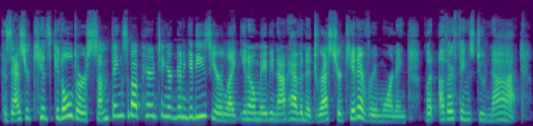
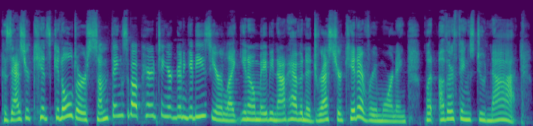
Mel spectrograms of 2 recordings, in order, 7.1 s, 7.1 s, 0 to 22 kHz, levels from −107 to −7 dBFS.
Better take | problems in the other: second | thin; somewhat; fading below 300 Hz

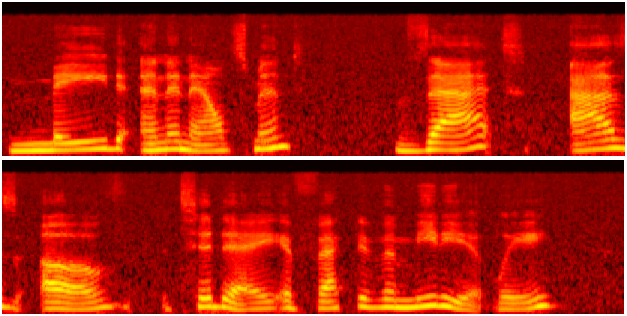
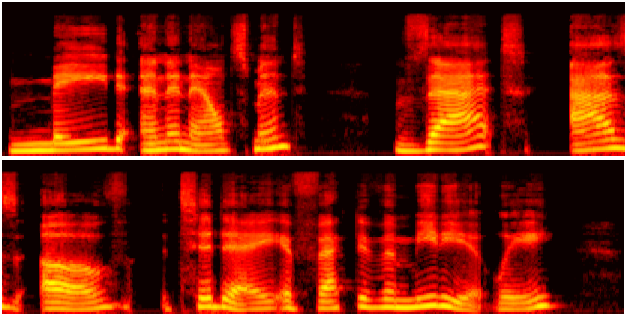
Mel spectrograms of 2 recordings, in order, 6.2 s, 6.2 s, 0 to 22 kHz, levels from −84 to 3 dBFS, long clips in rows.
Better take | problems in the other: second | hiss; faint; throughout; 20 dB below the speech

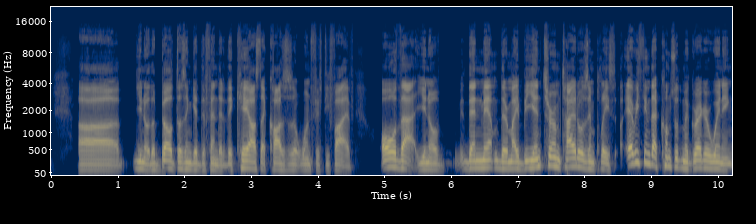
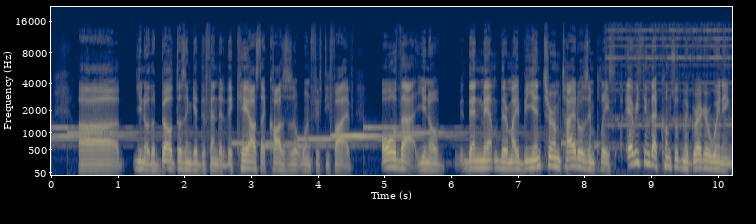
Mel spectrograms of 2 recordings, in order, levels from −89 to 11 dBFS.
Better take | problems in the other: first | alarms or sirens; loud; throughout; 9 dB below the speech

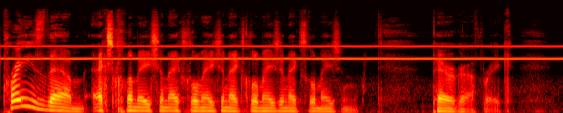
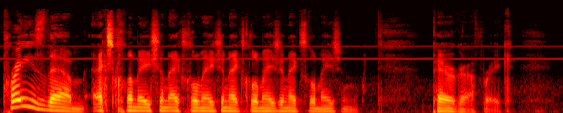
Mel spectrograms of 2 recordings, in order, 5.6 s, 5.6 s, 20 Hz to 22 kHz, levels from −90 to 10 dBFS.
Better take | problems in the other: second | high-pitched whine; loud; throughout; 2.5 kHz, 8 dB below the speech; faint in the second

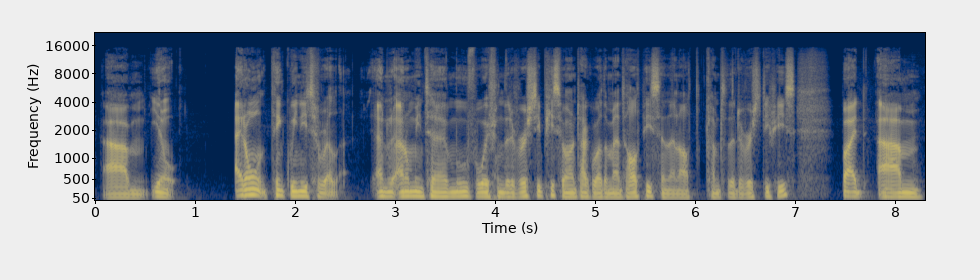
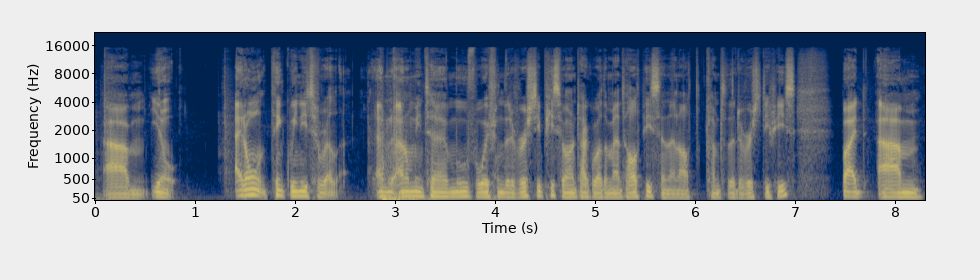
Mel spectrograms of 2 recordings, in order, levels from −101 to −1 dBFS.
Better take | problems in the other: first | door banging; noticeable; until 3.5 s; peak 8 dB below the speech

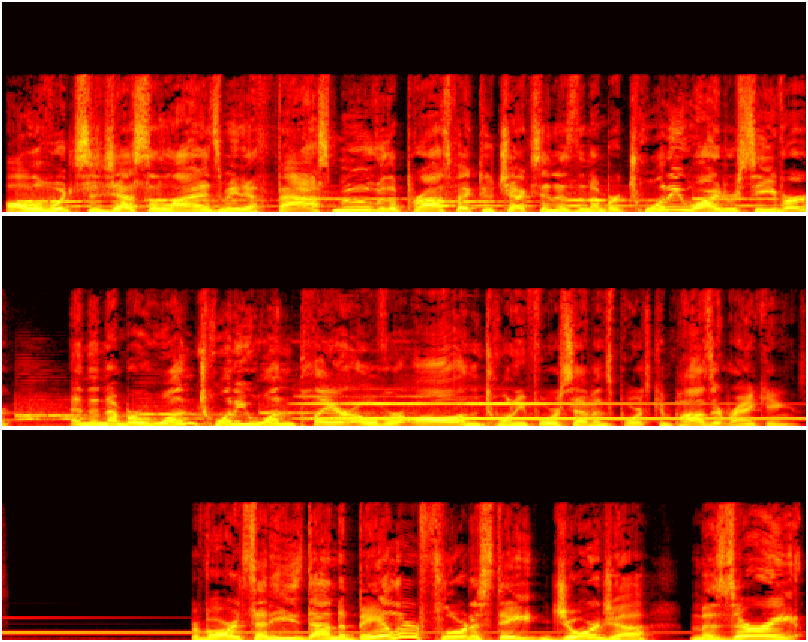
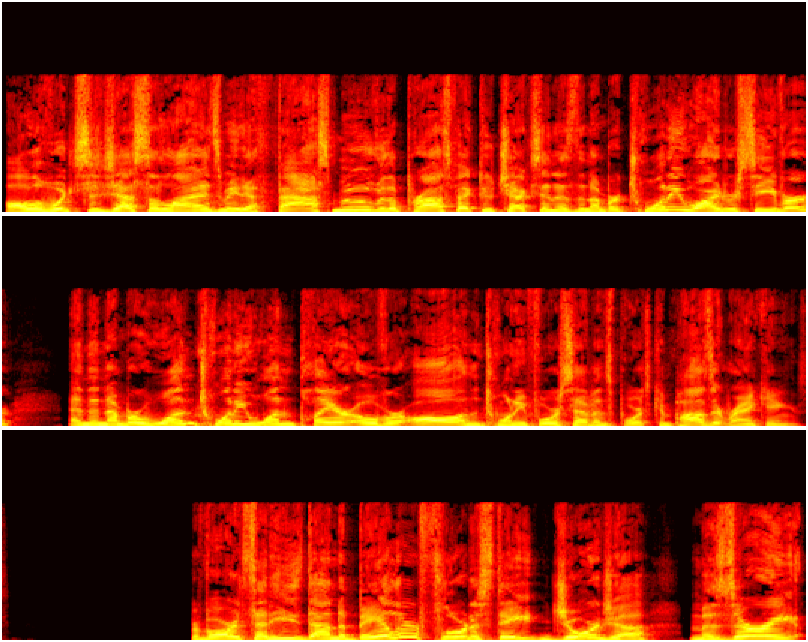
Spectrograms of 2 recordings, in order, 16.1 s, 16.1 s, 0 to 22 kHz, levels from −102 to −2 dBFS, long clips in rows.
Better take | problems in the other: second | alarms or sirens; loud; throughout; 7 dB below the speech

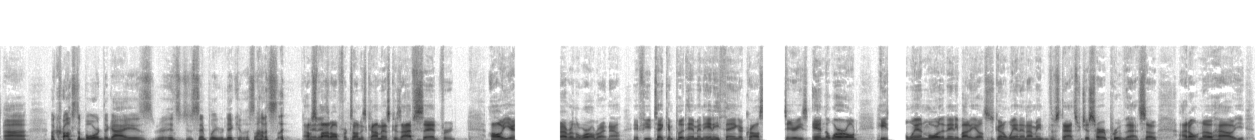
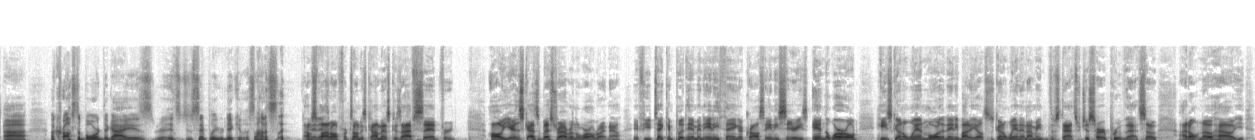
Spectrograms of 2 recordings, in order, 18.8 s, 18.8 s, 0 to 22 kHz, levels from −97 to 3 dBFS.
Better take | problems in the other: second | audio cutting out; at 7.5 s for 0.5 s, at 11 s and at 13 s

